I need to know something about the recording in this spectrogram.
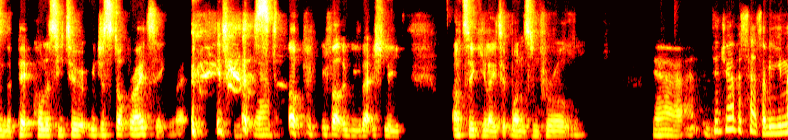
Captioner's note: laughs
